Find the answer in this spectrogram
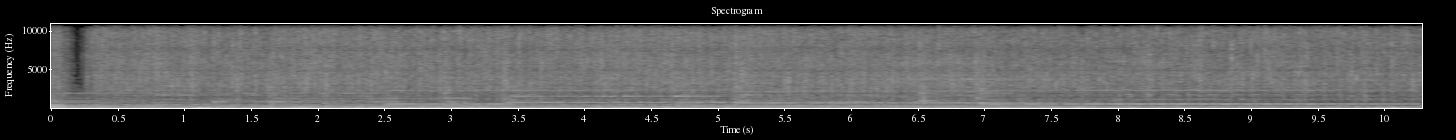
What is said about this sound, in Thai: หมูสามชั้นของเราลงไปผัดเลยจ้ะ ผัด ไปผัดมาแล้วอย่า ลืม นะคะพลิกไปอีกด้านหนึ่ง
